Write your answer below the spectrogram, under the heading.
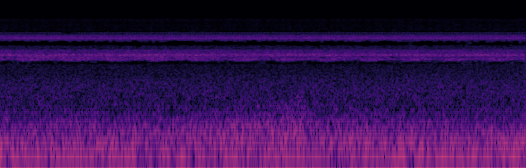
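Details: Sunset in Cambodian grassland near Angkor Wat, where many crickets keep up an even, unbroken high-pitched trilling drone over a persistent low background rumble.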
